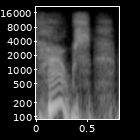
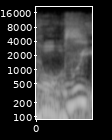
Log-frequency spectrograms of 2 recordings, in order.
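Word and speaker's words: Hause: Well, Jimmy says, I know it's going to ruin your feature, but I think it's pronounced House rather than Horse.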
